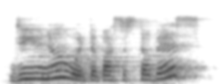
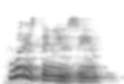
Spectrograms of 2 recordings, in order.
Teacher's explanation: يقول في عندي rising intonation في الـ indirect question، وعندي lowering أو lower intonation في الأسئلة غير في الأسئلة المباشرة. فالغير مباشر راح يرتفع عندي الصوت في الأخير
